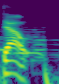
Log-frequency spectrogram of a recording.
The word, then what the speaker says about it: doubt: but I land similarly the be in doubt is silent making it sound like doubt these examples only scratch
